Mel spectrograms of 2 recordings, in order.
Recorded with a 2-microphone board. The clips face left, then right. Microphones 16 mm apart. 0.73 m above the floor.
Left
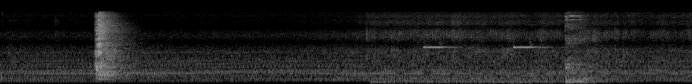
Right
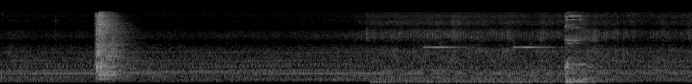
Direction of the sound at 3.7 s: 35° left (ahead or behind).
